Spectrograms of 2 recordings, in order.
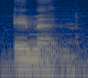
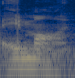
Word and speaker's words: Amun: This was the worship to the god Amen, or Amon. It's sometimes pronounced Amun.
